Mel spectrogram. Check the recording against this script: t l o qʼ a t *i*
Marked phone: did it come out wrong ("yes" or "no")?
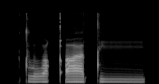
no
